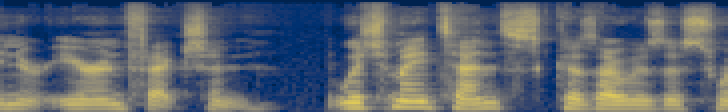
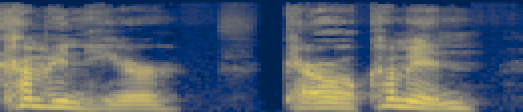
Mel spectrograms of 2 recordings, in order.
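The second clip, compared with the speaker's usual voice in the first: imitated gruff voice. Retelling how he opened the door and called Carol in, imitating a gruff voice. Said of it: "he very gruffly said".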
